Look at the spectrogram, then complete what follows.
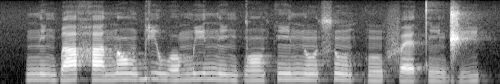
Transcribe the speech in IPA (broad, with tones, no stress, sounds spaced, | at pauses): n ĩ˨ ɡ͡b a˨˦ h a˧ n ɔ̃˦ ɡ͡b i˦˨ w o˨˦ m i˦ n ĩ˧ ɡ͡b ɔ̃˧ k ĩ˦ n ũ˦ s ũ˦˨ k ũ˨ f ɛ˨ t ĩ˨ d͡ʒ i˨˦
